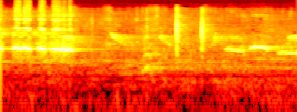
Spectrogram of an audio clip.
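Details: Loud burst of three quick whistled notes from a white-rumped shama, followed by softer sliding whistles, two sharp clicks and a pair of mellow, level tones.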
